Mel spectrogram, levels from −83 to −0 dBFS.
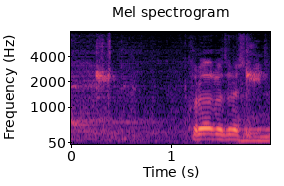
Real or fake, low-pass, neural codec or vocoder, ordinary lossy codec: fake; none; codec, 16 kHz, 2 kbps, FunCodec, trained on Chinese and English, 25 frames a second; none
